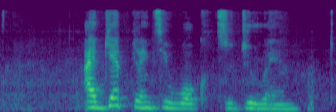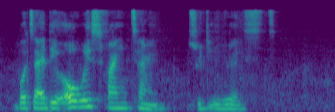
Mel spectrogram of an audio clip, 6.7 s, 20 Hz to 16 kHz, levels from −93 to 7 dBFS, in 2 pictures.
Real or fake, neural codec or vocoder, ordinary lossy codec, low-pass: fake; codec, 24 kHz, 3 kbps, HILCodec; none; 10.8 kHz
